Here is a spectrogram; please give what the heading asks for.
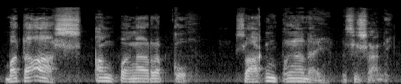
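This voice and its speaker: A man's voice: medium pitch, lively intonation, bright, forceful tone, a little hiss or hum. A man with a Filipino accent playing a strict, proud retired army colonel in a radio drama, speaking emphatically. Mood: proud, authoritative. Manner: emphatic, deliberate, repeats words.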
